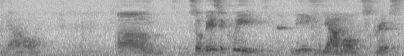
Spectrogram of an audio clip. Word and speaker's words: YAML: It's pronounced YAML.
